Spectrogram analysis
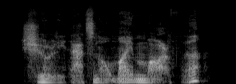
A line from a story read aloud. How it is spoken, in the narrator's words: whispered landlord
